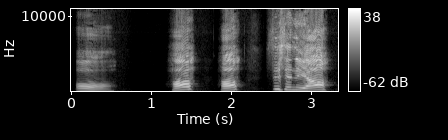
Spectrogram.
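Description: A woman's voice: sits high, sing-song, takes it slowly, fairly bright tone, no room sound, clean studio sound, exaggerated voice. A woman with a Taiwanese accent playing a sheepish, defensive male customer at a car rental in a children's radio drama, hesitant and childlike. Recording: music under the voice.

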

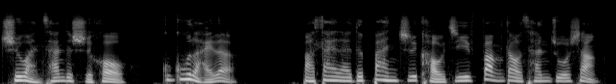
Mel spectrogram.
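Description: A man's voice: fairly high pitch, lively intonation, unhurried, a little mellow, no echo. A man narrating a family radio drama as scripted storytelling.

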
